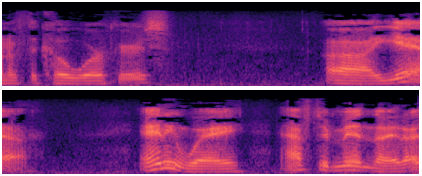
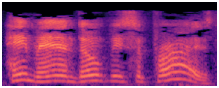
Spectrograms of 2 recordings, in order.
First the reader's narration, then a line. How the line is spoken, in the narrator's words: Harry piped up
